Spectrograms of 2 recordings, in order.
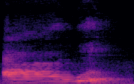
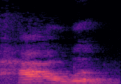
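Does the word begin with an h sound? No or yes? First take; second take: no; yes. First: The word begins with a vowel sound. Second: The word begins with an h sound. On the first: The speaker calls it right. "It's hour, ah sound" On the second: The speaker calls it wrong. "not hour, not h sound"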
